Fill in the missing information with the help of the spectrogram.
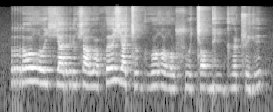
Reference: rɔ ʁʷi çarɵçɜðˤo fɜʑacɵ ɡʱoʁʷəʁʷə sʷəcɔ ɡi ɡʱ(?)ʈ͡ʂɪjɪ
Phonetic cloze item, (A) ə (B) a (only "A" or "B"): A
